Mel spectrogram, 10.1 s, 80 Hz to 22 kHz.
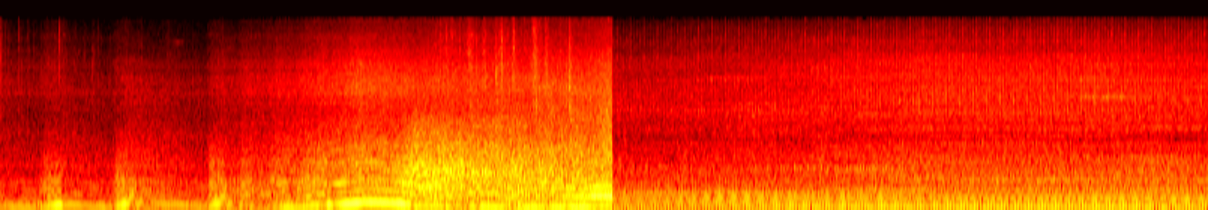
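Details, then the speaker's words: Peugeot 405 1.9L GRX4 carburettor engine before adjustment: idles with an uneven, lumpy beat and slight hunting, running badly because the carburettor is out of tune. "il n'est pas réglé il tourne mal"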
